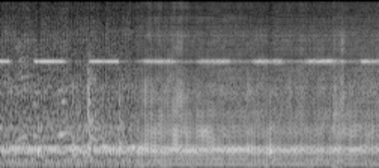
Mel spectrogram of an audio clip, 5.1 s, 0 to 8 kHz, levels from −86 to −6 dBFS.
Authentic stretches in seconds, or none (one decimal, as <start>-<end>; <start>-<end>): 0.0-1.8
